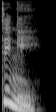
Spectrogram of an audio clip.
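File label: "dinghy", British English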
